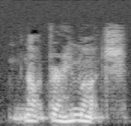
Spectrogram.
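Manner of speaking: tight, strained reply; strangled voice. Acted. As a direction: squeeze the words out. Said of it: "Tanya replied in a strangled voice".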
